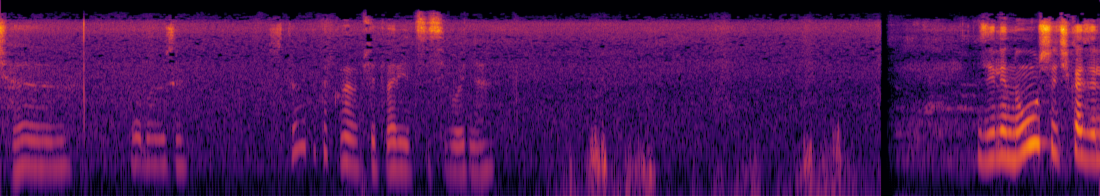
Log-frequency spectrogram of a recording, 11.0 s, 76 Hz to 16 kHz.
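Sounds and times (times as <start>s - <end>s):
leaves rustling: 0.0s - 11.0s
wind blowing over microphone: 3.3s - 8.8s.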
